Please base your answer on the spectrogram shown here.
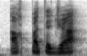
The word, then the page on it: arpatejar: arpateja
